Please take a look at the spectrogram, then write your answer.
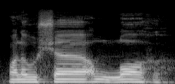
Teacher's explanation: اللہ کا لام زبر کی وجہ سے پر پڑھا جائے گا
